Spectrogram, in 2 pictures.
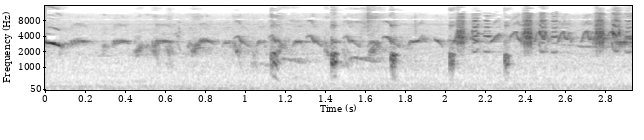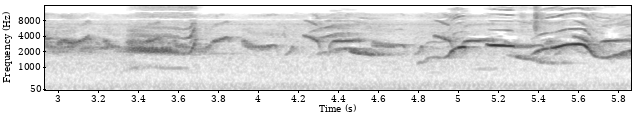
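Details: Newly acquired caged Chinese hwamei with a yellow bill, filmed in rain. Rapid rich warbling with sharp downslurred notes, then loud looping whistles rising and falling toward the end.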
